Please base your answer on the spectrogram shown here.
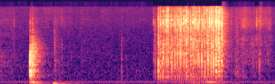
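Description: Playing cards from the board game Oh My Goods! handled with a couple of sharp taps, then riffle-shuffled in one quick, close, rustling burst over a low steady hum.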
